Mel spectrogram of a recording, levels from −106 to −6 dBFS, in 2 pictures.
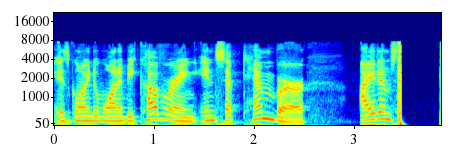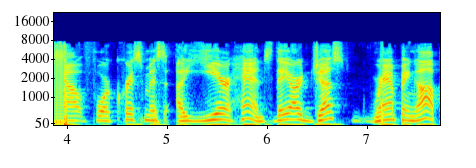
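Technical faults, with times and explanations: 3.44–3.99 s, cable pulled and plugged in: a pop, roughly half a second of near silence with about 110 ms of 50 Hz mains buzz as the tip touches, then another pop.
4.87 s and 7.14 s, unconcealed Bluetooth headset packet loss: abrupt holes of 7.5 ms, just before "a year hence", and 15 ms. The lost headset audio was replaced by silence or an idle pattern rather than patched over.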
